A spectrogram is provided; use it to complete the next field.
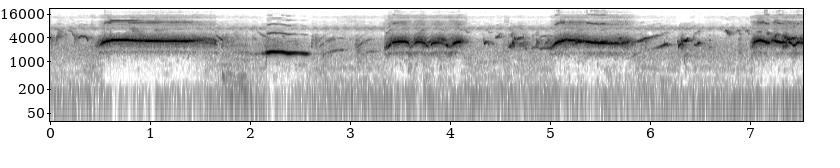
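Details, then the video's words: Energetic 'mabuk' (drunk) song of a white-eye: long steady whistles alternate with a lower falling note and rapid chirpy, warbling flourishes, with bursts coming about every one to one and a half seconds. "burung pleci mabuk"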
